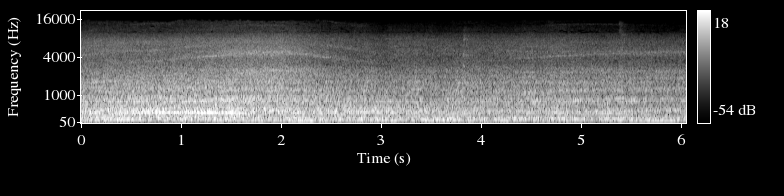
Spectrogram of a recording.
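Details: FAW diesel truck that was hard starting and shaking, after repair: steady, even idle with a smooth low rumble and no shake or stumble; engine idling normally.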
